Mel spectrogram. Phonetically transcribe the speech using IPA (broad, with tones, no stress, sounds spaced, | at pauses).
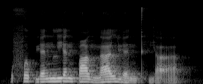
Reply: f ɤ˥˩ p ɥ ɛ˥ n l j ɛ˥˧ n p ɑ˥˩ ʊ̯ n̪ ä˥ l ɥ ɛ˧˥ n pʰ j ä̰˨˩˦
